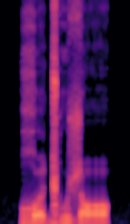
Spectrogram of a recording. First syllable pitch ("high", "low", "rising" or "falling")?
rising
